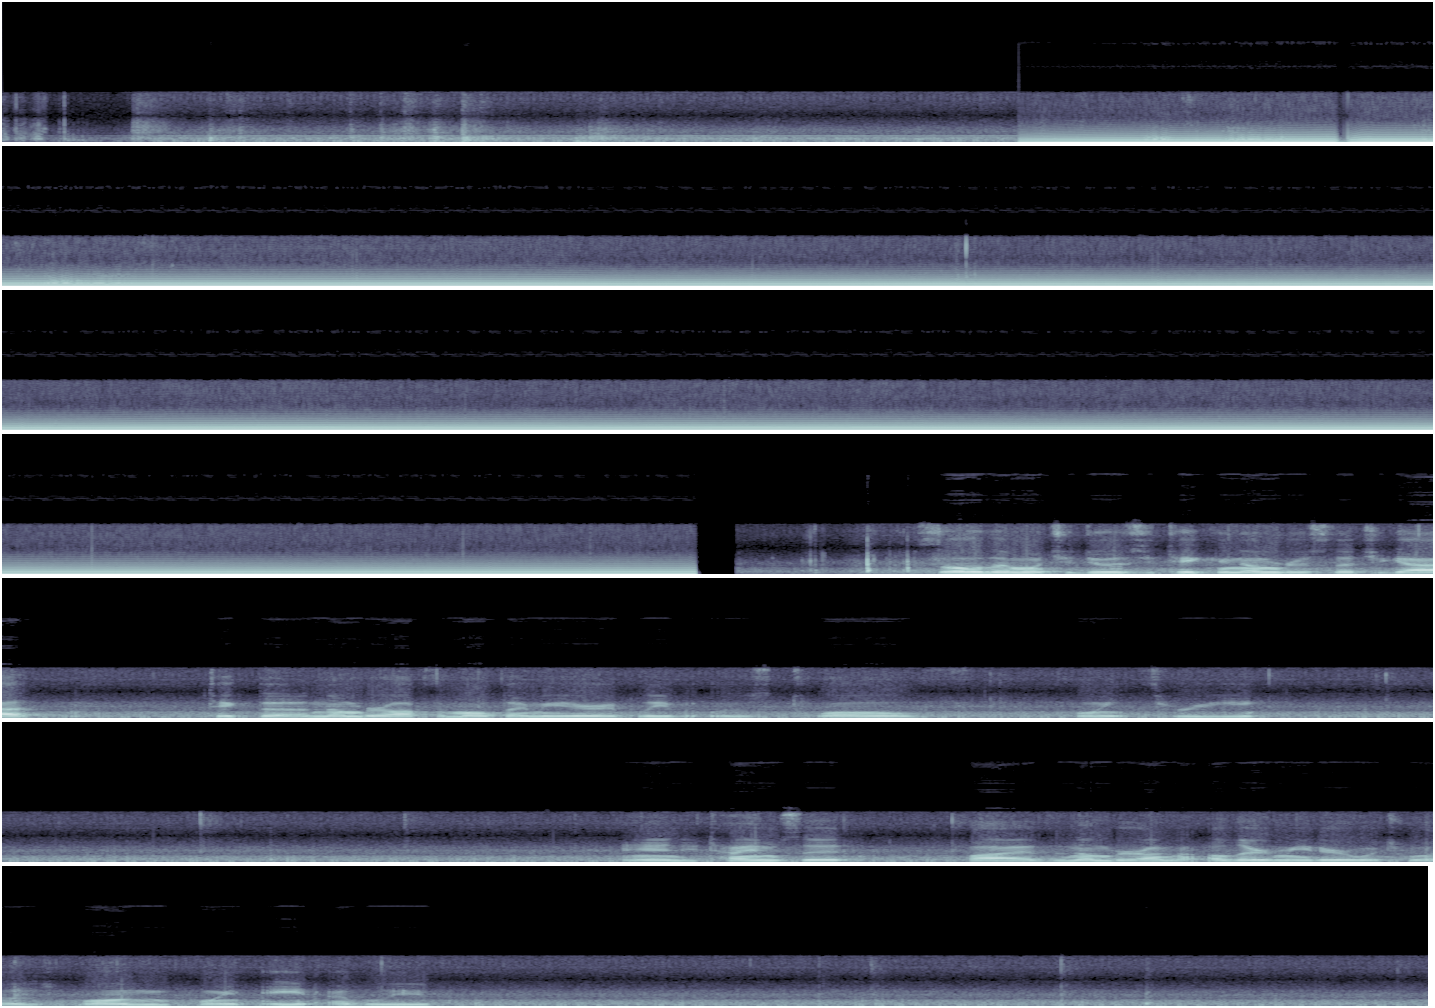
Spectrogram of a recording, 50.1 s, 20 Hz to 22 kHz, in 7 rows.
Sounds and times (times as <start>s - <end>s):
Mains hum: 0.0s - 50.0s
Hum: 0.1s - 26.2s, 28.8s - 50.0s.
